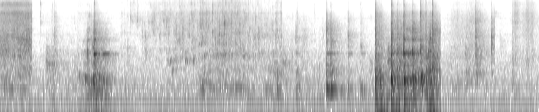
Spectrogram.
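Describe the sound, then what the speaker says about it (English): Water running from a kitchen tap into a container, a steady hiss with louder gushing bursts and a few clinks, heard alone at close range. "we got our water filled"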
